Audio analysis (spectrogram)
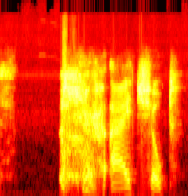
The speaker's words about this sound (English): I choked. It's kind of appropriate that I coughed there.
